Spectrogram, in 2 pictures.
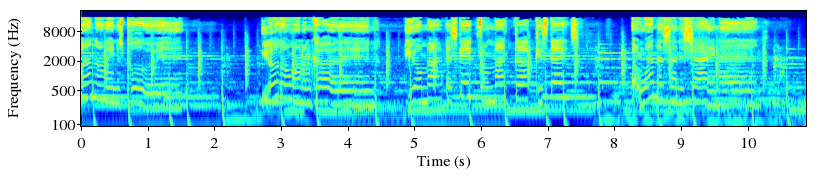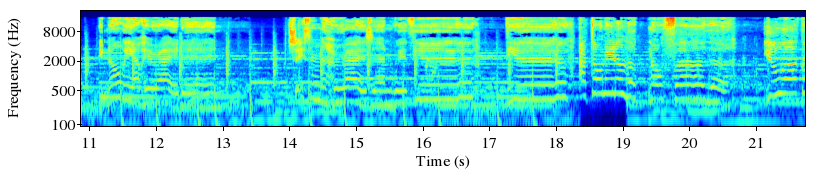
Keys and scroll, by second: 12.5 space, 21.1 Right.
